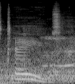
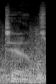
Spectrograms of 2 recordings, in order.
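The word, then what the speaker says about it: Thames: we were like it's tames tames river tames river like every video it's Tims we figured it out the H is there but the a is pronounced e Tims gotcha anyway we're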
